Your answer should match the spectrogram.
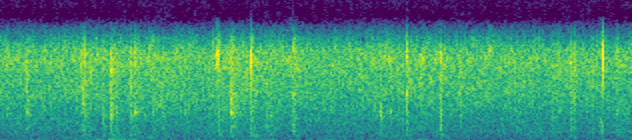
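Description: Light rain falls around a town street, a quiet, even patter with scattered soft drips and taps, faint and distant, with no voices.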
